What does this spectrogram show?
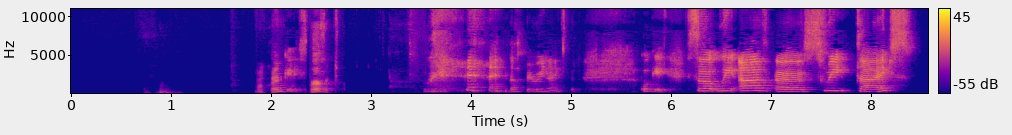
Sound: chuckles

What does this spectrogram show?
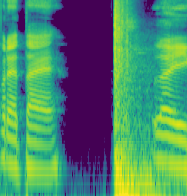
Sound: bam

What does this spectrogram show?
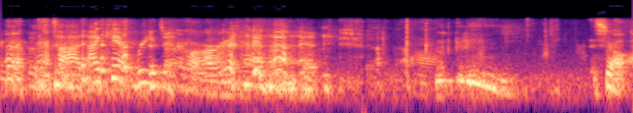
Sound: people chuckle

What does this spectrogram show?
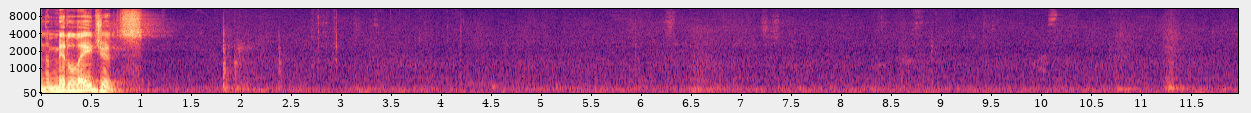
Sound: pause

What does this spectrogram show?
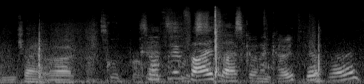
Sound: chatter, greeting

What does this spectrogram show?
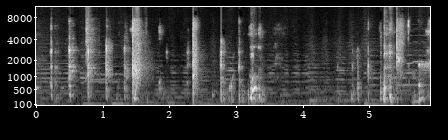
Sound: giggling and clapping; laughing

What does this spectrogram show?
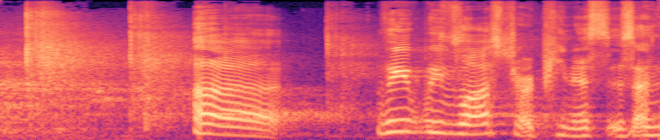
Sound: audience laughs

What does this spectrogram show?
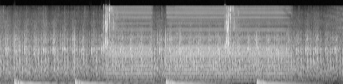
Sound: truck horn

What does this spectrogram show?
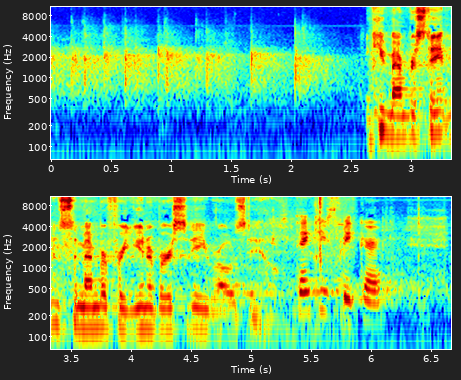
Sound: some Applause

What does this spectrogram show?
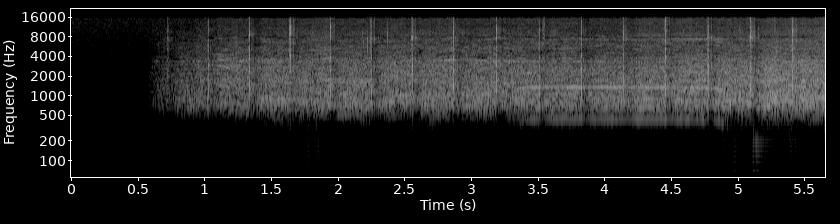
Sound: audio recording playing

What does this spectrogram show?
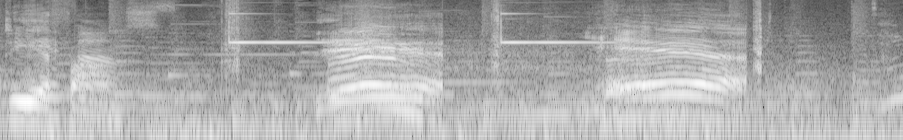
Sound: ding!

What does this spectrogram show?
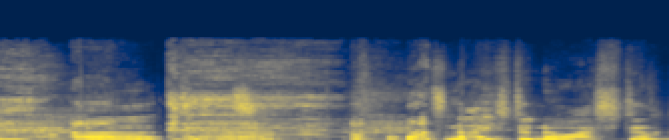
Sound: laughing

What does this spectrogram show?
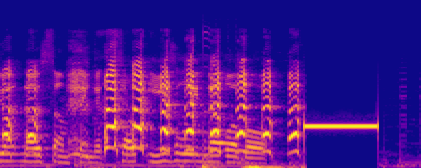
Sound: chuckles

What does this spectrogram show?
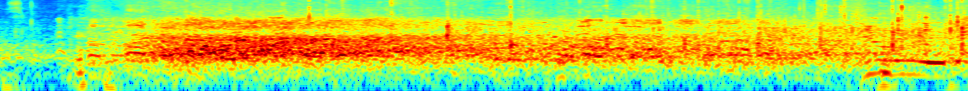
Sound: laughter

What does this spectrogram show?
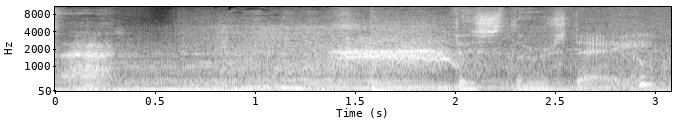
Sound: screams

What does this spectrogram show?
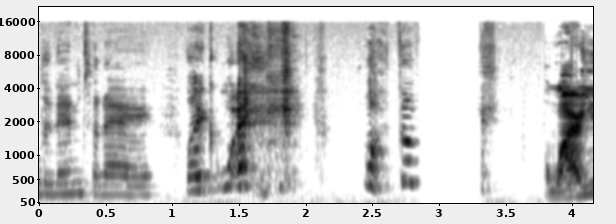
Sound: laughs

